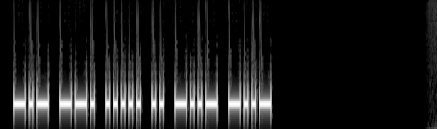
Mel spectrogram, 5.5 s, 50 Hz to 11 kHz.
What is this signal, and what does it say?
Morse code, heard as a keyed tone, about 25 wpm, 700 Hz. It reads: KG5IXX
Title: USA Call Signs - 6 Characters - 25wpm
